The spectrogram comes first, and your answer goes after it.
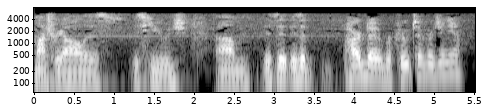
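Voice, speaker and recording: Against noticeable background noise, a man talks at a fairly slow pace with lively intonation and long, frequent pauses. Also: medium pitch for a man. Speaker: podcast host. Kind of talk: casual interview.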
